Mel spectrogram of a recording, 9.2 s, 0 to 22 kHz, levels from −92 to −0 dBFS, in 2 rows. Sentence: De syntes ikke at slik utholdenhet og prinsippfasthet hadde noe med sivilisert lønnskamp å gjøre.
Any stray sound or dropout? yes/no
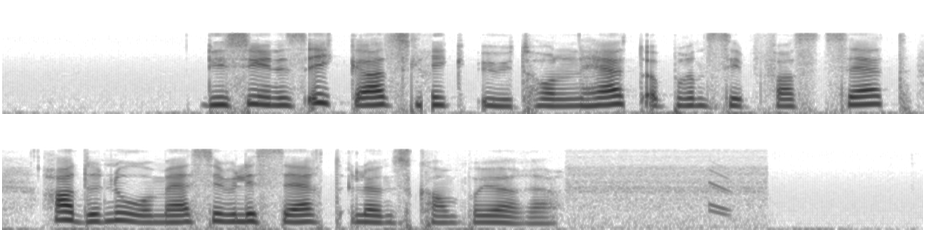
yes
